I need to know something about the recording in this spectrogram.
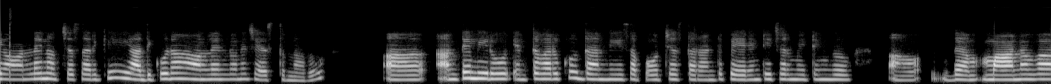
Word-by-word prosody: ఈ - - +3 0.2
ఆన్లైన్ 255 +3 0
వచ్చేసరికి 230 +3 -4 0.2
అది 225 0 -1
కూడా 255 +1 +3 0.2
ఆన్లైన్‌లోనే 235 +1 -3
చేస్తున్నారు. 205 -2 -7 0.8
ఆహ్, 215 0 +1 0.3
అంటే 235 +5 +3
మీరు 260 -2 +4 0.2
ఎంత 225 +2 -8
వరకు 250 +4 0 0.2
దాన్ని 235 -1 +2
సపోర్ట్ 225 -1 -4
చేస్తారా? 225 -2 -4
అంటే 210 +3 -9
పేరెంట్ 220 +1 -3
టీచర్ 240 -1 -3
మీటింగ్ 230 +1 -5 0.6
ఆహ్, 195 0 -5 0.4
దా 225 - +3 0.3
మానవ 220 +2 +5
230 Hz, 125 wpm, -17 LUFS, 220-240 Hz, 0.8 s, మానవ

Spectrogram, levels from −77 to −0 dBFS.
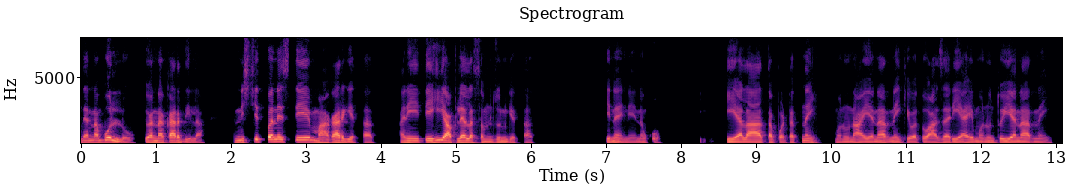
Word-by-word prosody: त्यांना 135 +1 -1
बोललो 110 -12 +3
किंवा 125 +5 0
नकार 130 +1 +4
दिला 95 -3 -6
तर 105 +6 -16
निश्चितपणेच 170 +4 +2
ते 160 0 +4
माघार 120 -3 +3
घेतात. 105 -4 -4 0.4
आणि 130 +2 0
तेही 140 +3 +3
आपल्याला 130 +1 +5
समजून 115 -1 -4
घेतात. 100 -2 -9 1.0
की 125 - -2
नाही-नाही 100 -5 -4
नको. 100 -1 -8
की 120 0 -9
"ह्याला 115 0 +4
आता 115 0 -1
पटत 110 +1 -6
नाही 125 -7 -3 0.2
म्हणून 110 +1 -5
हा 110 0 0
येणार 115 +2 -1
नाही 115 -1 -4
किंवा 110 -1 -1
तो - - -1
आजारी 110 +3 -1
आहे 110 0 0
म्हणून 115 +1 -5
तो - - 0
येणार 115 -3 0
नाही." 100 0 -10
115 Hz, 160 wpm, -23 LUFS, 110-130 Hz, 1.0 s, आपल्याला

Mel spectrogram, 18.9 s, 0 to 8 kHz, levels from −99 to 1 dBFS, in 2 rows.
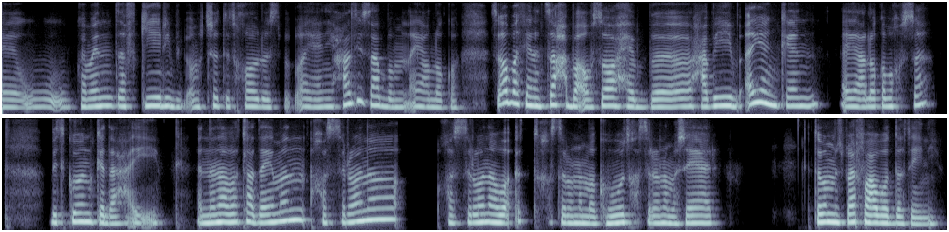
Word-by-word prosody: و 195 -1 -8
وكمان 210 +3 -2
تفكيري 220 +1 -1
بيبقى 195 -1 -6
متشتت 210 +1 -6
خالص، 200 -2 -4
بيبقى 210 0 -9
يعني 205 +1 -4
حالتي 285 - -1
صعبة 235 -8 -2
من 195 0 -6
أي 215 - -4
علاقة، 185 -2 -6 0.3
سواء 305 - 0
بقى 295 -1 +3
كانت 230 -5 +2
صاحبة 240 -5 +1
أو 195 0 -1
صاحب، 205 -2 -1 0.4
حبيب، 220 +1 +1
أيًا 290 -4 +5
كان، 225 +2 -2 0.2
أي 210 0 -1
علاقة 205 +1 -2
باخشها 250 +6 -5 0.6
بتكون 225 +3 +2
كده 200 -4 0
حقيقي، 185 - -5 0.4
إن 200 +1 +3
أنا 220 +1 +5
باطلع 220 +1 +2
دايمًا 245 +7 +3
خسرانة، 245 +9 +2 0.4
خسرانة 210 +2 +1
وقت، 240 +4 -2
خسرانة 200 -2 -1
مجهود، 190 +3 +2
خسرانة 200 -1 -2
مشاعر، 195 +1 0 0.9
طبعًا 220 0 +5
مش 215 -1 +6
باعرف 220 0 +3
أعوّض 200 -2 +5
ده 185 -1 0
تاني. 175 0 -5
210 Hz, 145 wpm, -23 LUFS, 195-225 Hz, 0.9 s, مش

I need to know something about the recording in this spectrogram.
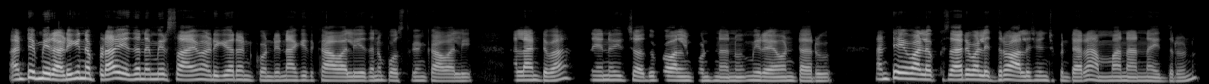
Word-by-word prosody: అంటే 245 +6 +2
మీరు 255 -3 +7
అడిగినప్పుడా, 235 0 +4
ఏదైనా 240 0 +1
మీరు 240 -3 -1
సాయం 215 0 +3
అడిగారనుకోండి, 205 -3 -2
నాకు 190 0 -1
ఇది 185 - -11
కావాలి 180 0 +1
ఏదైనా 185 +2 -5
పుస్తకం 180 +1 -7
కావాలి 165 0 -2 0.5
అలాంటివా? 200 -1 +1 0.3
నేను 205 0 -2
ఇది 195 - -12
చదువుకోవాలనుకుంటున్నాను 180 -2 -3
మీరేమంటారు 175 -2 -2 0.6
అంటే 255 +4 +1
వాళ్ళొక్కసారి 220 -2 +3
వాళ్ళిద్దరూ 210 0 0
ఆలోచించుకుంటారా? 190 -1 -3
అమ్మా-నాన్న 175 -1 -3
ఇద్దరూను? 160 - -8
190 Hz, 120 wpm, -22 LUFS, 175-215 Hz, 0.6 s, మీరు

